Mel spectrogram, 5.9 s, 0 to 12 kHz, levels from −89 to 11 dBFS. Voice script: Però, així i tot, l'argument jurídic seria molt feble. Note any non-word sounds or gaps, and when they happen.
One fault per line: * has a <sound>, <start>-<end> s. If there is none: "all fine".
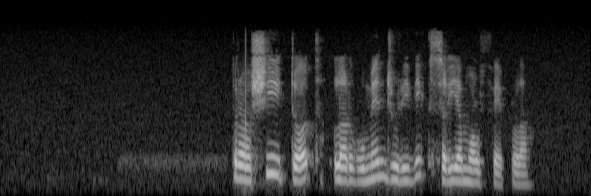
all fine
